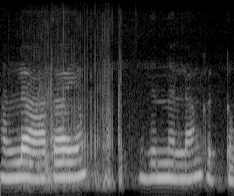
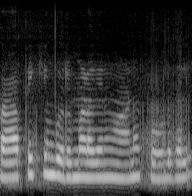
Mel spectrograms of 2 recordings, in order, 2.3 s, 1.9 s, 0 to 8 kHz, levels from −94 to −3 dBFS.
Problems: low volume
